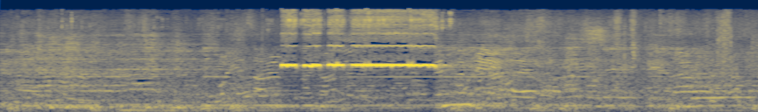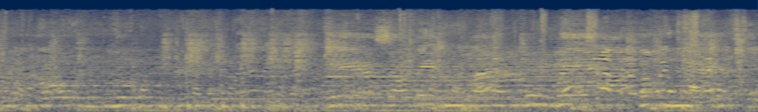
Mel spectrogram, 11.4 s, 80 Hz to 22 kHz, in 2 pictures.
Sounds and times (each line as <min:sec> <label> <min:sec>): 0:02.0 tránsito 0:03.9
